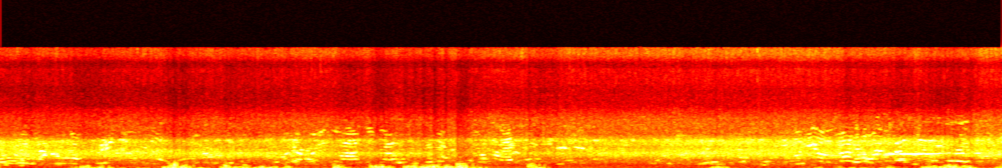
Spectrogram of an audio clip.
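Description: Floodwater rushes steadily.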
